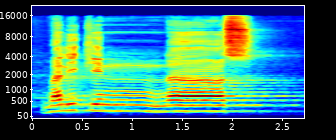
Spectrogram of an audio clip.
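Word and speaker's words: مَلِكِ النَّاسِ: Qul a'udzu birabbin nas, malikin nas. Yang benar bacanya apa? Malikin nas, bukan malikin nas, bukan. Bukan malikin nas. Kalau malikin nas itu adanya di surah Al-Fatihah. Al-Fatihah itu ma-nya panjang.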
